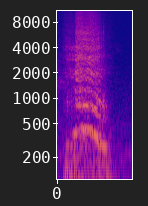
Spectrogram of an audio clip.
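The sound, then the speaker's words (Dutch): A happy elephant gives a single call, a moderately loud roar lasting under a second whose harmonic tone glides downward in pitch, heard alone. “Was dit een blije olifant? Ja, dat is de blije olifant.”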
